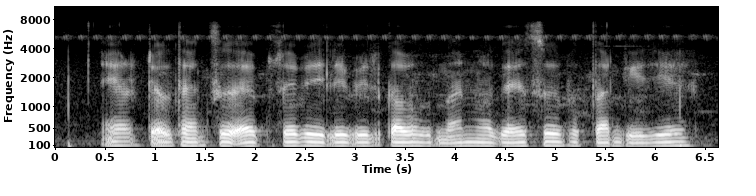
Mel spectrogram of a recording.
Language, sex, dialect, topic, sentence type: Hindi, male, Kanauji Braj Bhasha, banking, statement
